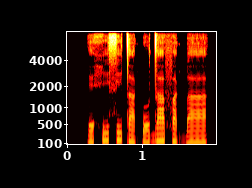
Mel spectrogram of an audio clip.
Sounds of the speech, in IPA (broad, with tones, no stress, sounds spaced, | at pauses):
e˨ h i˧ s i˧ t a˨ k͡p o˨˦ d a˦ f a˦˨ ɡ͡b a˧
